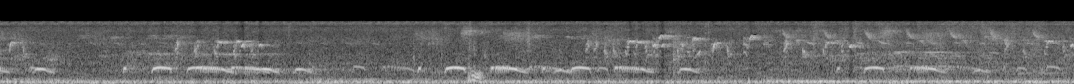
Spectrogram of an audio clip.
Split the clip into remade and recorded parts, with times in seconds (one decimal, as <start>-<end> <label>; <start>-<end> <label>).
0.0-10.7 recorded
